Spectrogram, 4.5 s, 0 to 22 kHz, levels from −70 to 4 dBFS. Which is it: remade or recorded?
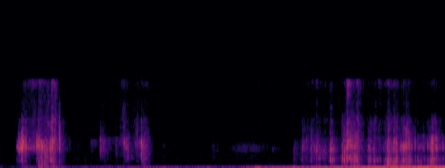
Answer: remade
